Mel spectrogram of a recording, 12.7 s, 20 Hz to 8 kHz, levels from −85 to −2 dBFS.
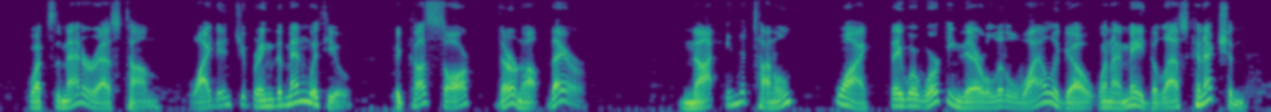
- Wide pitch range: Yes, wide, 6.3 semitones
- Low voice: Yes, low, 115 Hz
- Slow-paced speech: No, average, 175 wpm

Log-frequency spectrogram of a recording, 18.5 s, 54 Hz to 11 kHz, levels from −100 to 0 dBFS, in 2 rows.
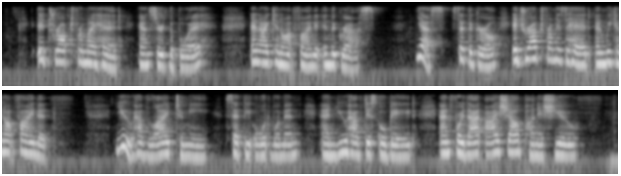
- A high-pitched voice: Yes, high, 200 Hz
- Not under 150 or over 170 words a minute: Yes, average, 160 wpm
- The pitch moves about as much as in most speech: Yes, average, 3.8 semitones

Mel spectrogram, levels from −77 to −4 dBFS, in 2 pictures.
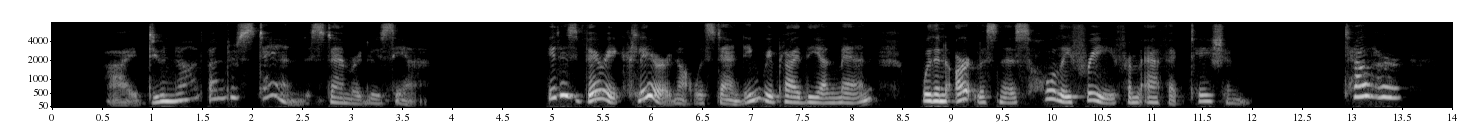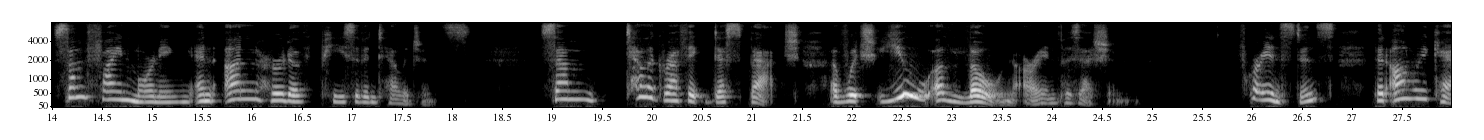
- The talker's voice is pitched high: Yes, high, 225 Hz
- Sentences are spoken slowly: Yes, slow, 100 wpm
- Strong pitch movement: Yes, wide, 7.5 semitones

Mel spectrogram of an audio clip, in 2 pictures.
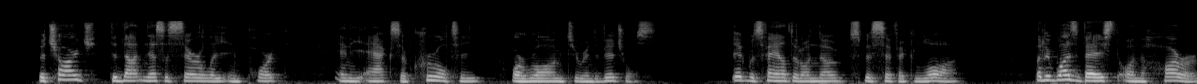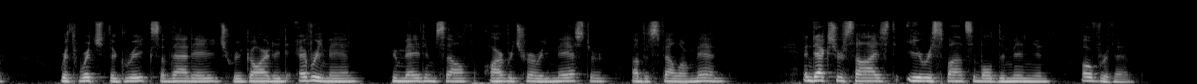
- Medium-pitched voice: Yes, medium, 145 Hz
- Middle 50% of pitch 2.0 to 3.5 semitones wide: Yes, narrow, 2.4 semitones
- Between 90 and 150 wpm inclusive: Yes, slow, 135 wpm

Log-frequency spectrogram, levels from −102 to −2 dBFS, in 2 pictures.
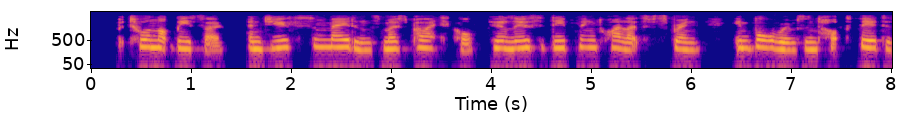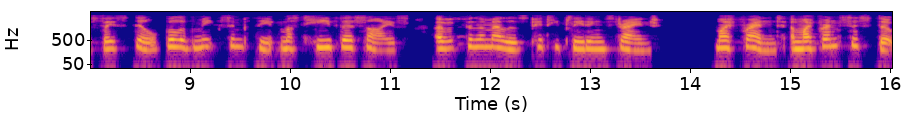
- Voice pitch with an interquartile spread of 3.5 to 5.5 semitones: No, average, 2.8 semitones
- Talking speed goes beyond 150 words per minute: Yes, average, 170 wpm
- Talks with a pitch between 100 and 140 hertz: No, high, 235 Hz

